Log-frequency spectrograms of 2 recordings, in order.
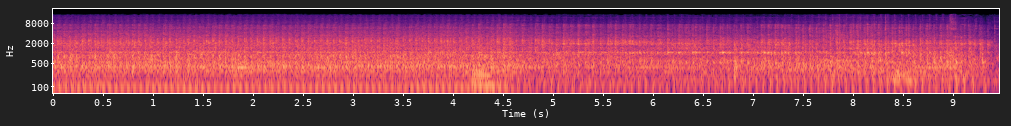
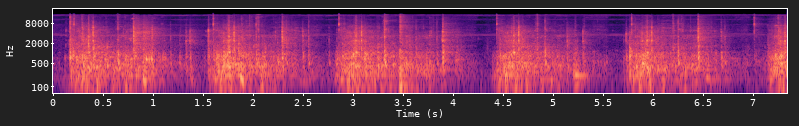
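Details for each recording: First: Fuel-injected small scooter brought in dead, running again after its spark plug cap was replaced: steady, even putter of about four beats a second before shutting off. Normal idle. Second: Fuel-injected motorcycle brought in pushed, dead: six hard kick-start strokes about a second apart, each a rattling churn that dies without catching. Cranks but won't start; a spark problem is suspected and being checked at the plug cap.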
